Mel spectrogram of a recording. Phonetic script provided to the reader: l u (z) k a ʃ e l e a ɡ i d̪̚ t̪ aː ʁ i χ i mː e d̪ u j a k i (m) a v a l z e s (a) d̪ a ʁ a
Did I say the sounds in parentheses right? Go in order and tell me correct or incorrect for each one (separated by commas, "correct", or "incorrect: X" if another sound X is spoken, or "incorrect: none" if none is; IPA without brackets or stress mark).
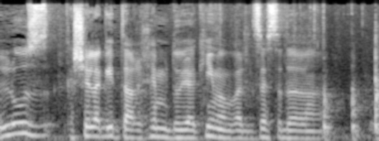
correct, correct, correct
